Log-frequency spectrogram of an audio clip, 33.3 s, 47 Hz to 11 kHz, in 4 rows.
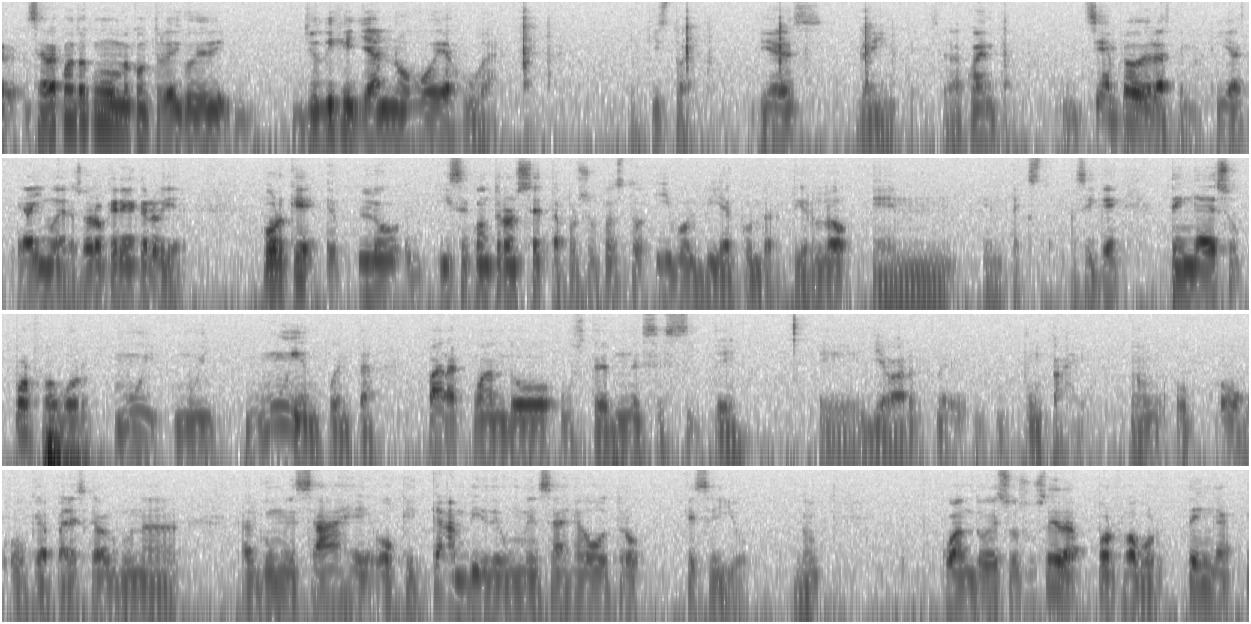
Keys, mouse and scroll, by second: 3.9 space, 5.0 space, 7.1 Escape.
